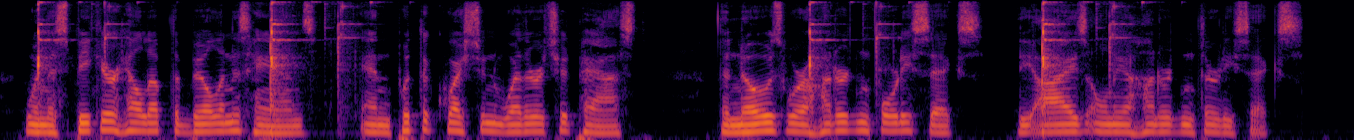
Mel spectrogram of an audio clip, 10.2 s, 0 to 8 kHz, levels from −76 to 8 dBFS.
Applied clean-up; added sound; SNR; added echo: none; Shatter; 5 dB; none.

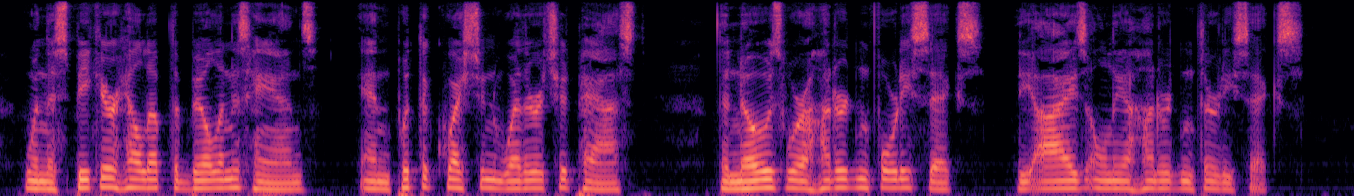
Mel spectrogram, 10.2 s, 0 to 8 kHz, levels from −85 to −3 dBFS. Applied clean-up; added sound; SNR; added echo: none; none; none; none.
